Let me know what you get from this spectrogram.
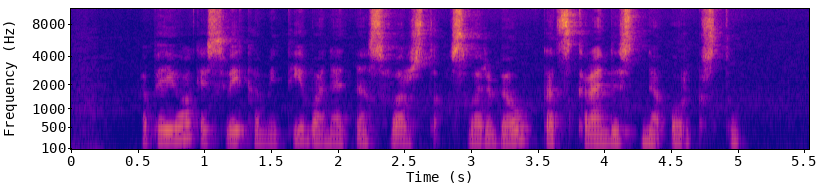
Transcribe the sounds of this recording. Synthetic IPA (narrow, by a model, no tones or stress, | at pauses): ɐpʲiɛjoːkʲɛsʲʋʲɛɪkɐmʲit̪ʲiːbɑːnʲɛt̪ʲnʲɛsʋɐɾst̪oːsʋɐɾʲbʲɛʊkɐt̪skɾɐnʲd̪ʲɪsnʲɛʔʊɾkst̪uː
